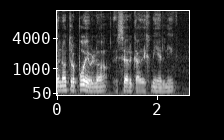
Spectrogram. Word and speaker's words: Chmielnik: Se escribe con CH, pero se pronuncia Chmielnik.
